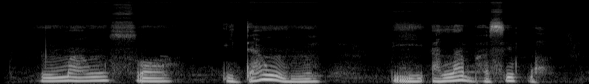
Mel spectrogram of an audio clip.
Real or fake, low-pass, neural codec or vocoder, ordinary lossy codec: real; none; none; none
